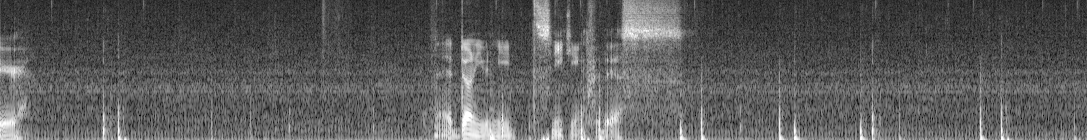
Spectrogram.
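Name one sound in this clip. Footsteps tread on stone with dull, regular thuds.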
